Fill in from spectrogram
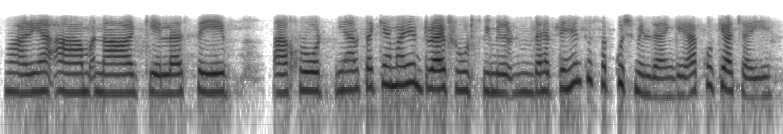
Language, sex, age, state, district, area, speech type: Urdu, female, 30-45, Uttar Pradesh, Aligarh, urban, conversation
